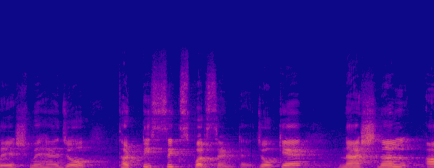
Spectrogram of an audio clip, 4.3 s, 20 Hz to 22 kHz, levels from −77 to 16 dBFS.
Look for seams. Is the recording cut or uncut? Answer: uncut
